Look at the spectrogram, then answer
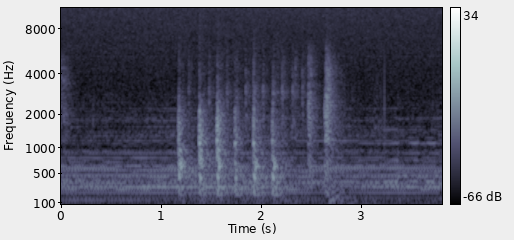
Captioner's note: knocking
